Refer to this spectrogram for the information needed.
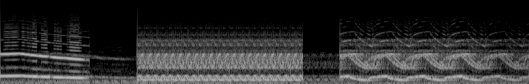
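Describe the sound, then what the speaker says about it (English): Sheriff car sirens in the Roblox game Connecticut State Role Play, cycling through several loud electronic patterns: a falling tone, a steady pulsing wail, then a rapid warbling yelp, each cut by brief gaps. "So those are the sirens for all the sheriff cars."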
